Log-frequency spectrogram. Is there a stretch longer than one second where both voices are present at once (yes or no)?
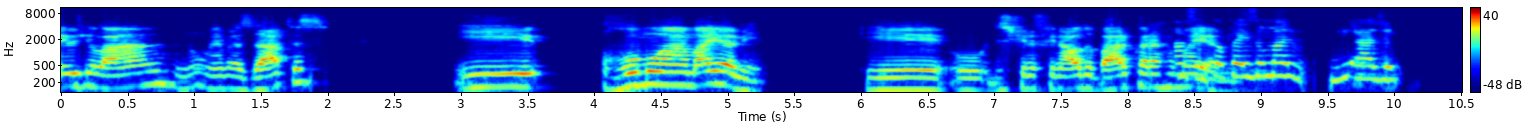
no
